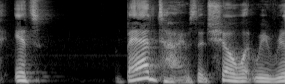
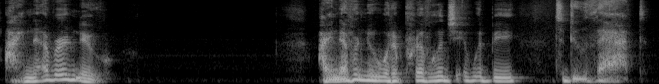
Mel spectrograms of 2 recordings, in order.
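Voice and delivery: soft, hushed retold crying; imitating tearful confession; 4 dB quieter than usual. Crying friend confiding to his pastor, retold in a hushed voice. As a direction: let it slip into a moved near-whisper. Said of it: "he's crying".

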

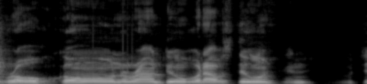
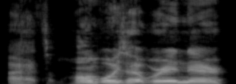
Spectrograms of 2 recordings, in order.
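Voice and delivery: ordinary delivery

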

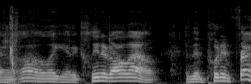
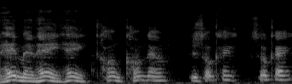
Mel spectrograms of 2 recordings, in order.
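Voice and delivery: soft, higher-pitched calming voice; hushed reassurance to someone worked up; soothing self-talk; 6 semitones higher, 6 dB quieter than usual. Acted. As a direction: talk yourself down gently. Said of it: "reminding myself every day".

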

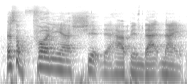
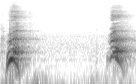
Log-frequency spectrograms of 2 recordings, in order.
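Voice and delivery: short mock dog barks, Ruh; dog bark imitation; 14 semitones higher, 6 dB louder than usual. Owner retelling how his stuck dog barked, mock barks. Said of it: "doing the little".

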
